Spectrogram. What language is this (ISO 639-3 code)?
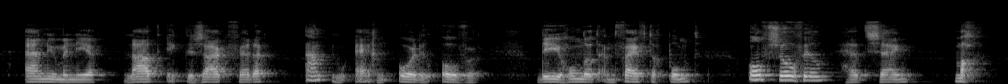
nld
